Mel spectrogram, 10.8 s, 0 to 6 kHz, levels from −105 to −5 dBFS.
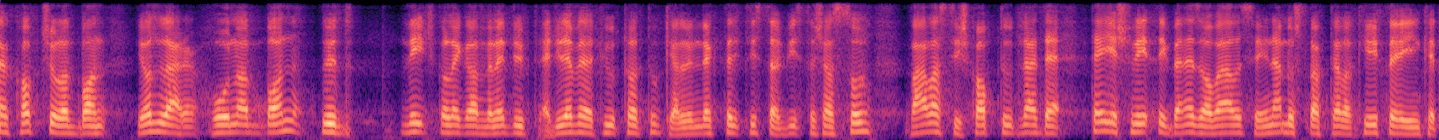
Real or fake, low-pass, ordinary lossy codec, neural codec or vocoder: fake; 5.4 kHz; none; codec, 16 kHz in and 24 kHz out, 0.9 kbps, LongCat-Audio-Codec, four codebook decoder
